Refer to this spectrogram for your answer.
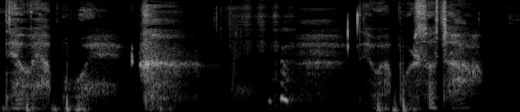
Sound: laughs

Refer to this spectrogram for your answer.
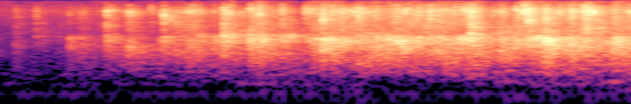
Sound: applause

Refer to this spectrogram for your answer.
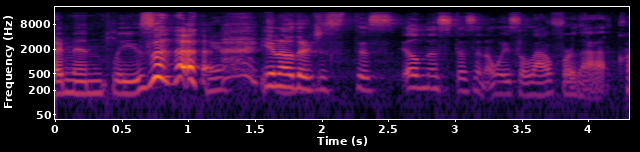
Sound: chuckles

